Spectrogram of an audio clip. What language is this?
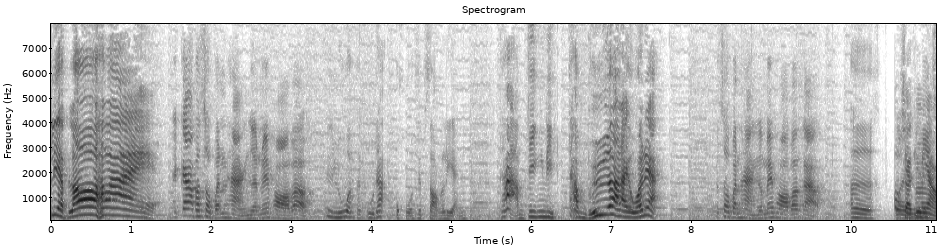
Thai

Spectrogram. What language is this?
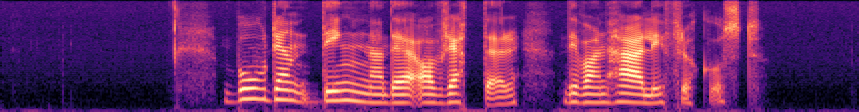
Swedish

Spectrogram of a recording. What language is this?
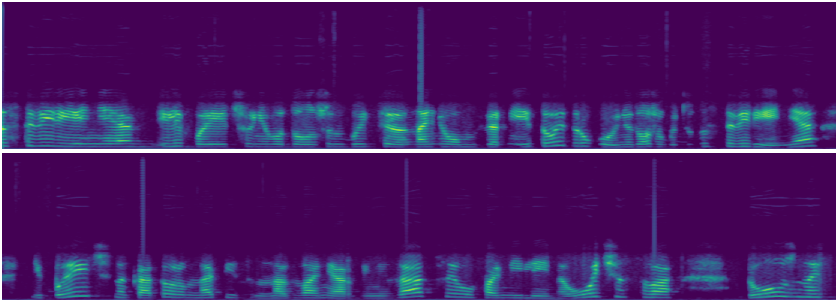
Russian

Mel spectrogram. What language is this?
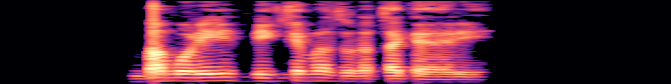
Catalan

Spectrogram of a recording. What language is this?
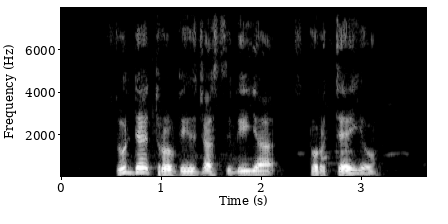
Esperanto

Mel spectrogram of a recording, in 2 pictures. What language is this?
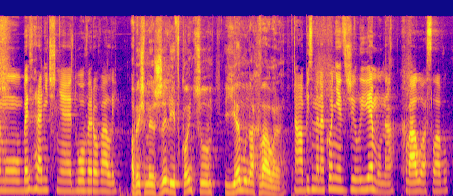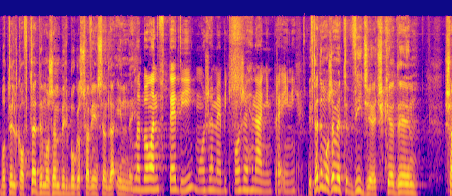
Slovak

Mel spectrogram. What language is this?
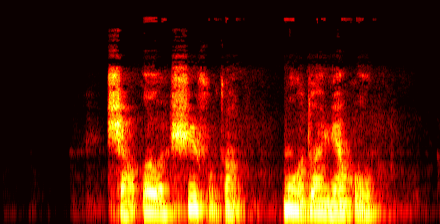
Chinese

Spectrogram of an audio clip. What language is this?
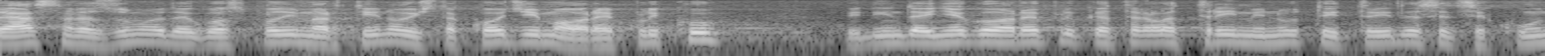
Serbian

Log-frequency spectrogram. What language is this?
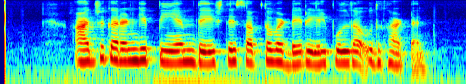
Punjabi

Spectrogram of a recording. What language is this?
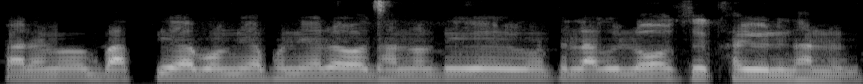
Odia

